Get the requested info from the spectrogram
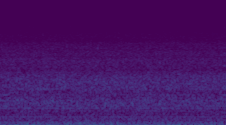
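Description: Faint steady hiss with a low hum underneath: the recording's background noise, with no distinct sound event.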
